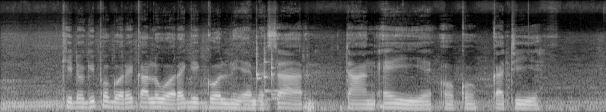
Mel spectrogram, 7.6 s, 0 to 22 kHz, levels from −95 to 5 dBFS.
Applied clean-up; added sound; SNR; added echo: none; none; none; none.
